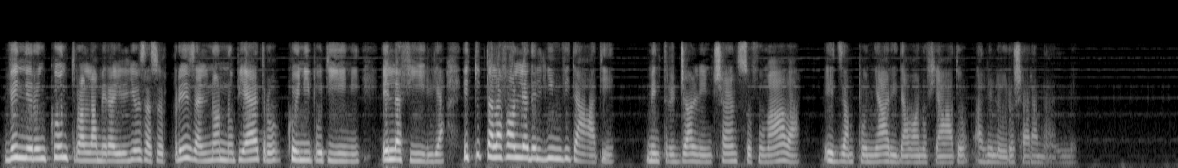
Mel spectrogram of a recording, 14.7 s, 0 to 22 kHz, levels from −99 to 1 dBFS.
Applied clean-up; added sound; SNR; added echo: neural separator model SepFormer DNS4.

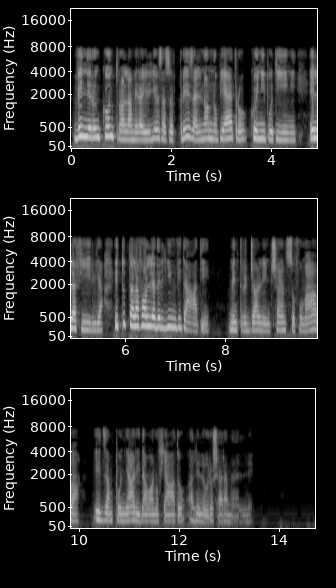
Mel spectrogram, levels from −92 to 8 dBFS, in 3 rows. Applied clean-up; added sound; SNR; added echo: none; none; none; none.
